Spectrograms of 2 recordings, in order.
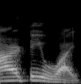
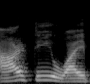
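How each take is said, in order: Both takes have the same delivery.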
